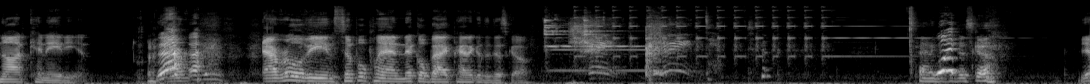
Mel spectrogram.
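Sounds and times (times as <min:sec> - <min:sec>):
speech: 0:00.0 - 0:05.4, 0:09.2 - 0:10.1
quiz buzzer bell ringing during a multiple-choice trivia game: 0:05.4 - 0:10.6.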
